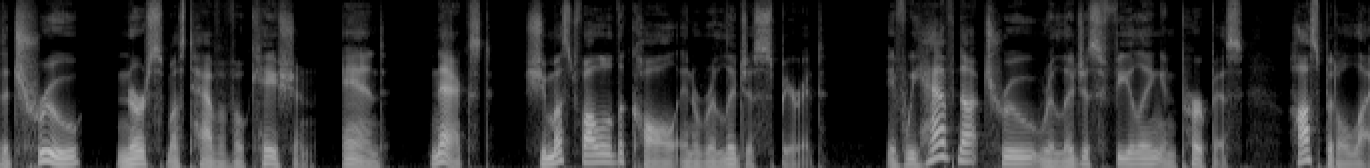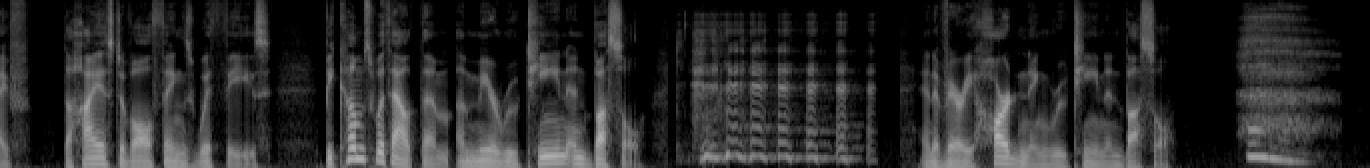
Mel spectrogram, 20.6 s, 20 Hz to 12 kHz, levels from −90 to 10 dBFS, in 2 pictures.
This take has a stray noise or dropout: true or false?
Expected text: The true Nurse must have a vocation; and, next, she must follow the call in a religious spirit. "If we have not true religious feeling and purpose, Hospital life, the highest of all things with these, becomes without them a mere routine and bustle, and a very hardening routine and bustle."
true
